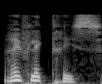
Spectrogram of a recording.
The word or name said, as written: réflecteur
